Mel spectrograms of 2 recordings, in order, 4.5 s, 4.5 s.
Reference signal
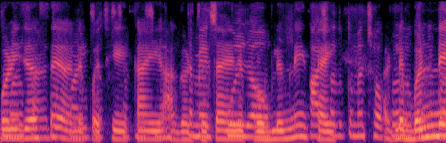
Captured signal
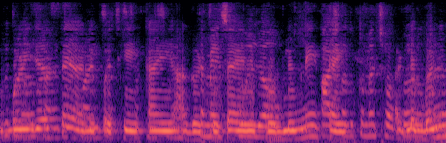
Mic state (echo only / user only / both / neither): echo only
